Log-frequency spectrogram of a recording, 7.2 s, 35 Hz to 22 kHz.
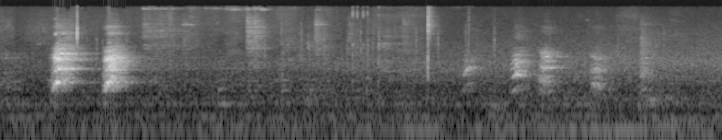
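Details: Solid black and dark sable German Shepherd puppies from a litter born 12 March 2019: two sharp barks open, followed by a run of softer, quicker yips trailing off in a quiet room.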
